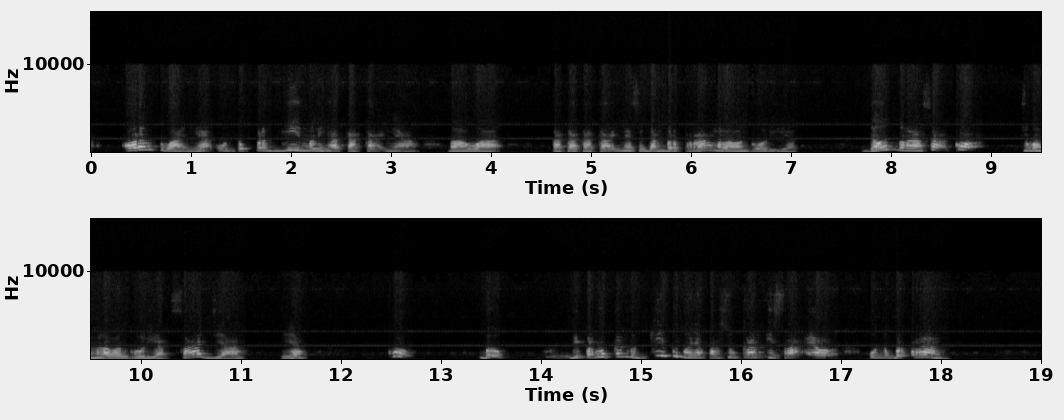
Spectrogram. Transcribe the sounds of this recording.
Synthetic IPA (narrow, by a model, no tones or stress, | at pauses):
ʔoɾaŋt̪uaɲaʔunt̪ʊk̚pərɡiməliɦat̪̚kakaʔɲa | baɦwa | kakakakaʔɲasədaŋbərpəɾaŋməlawanɡoliat̪̚ | daʊt̪̚məɾasakɔʔ | t͡ʃumaməlawanɡoliat̪̚sad͡ʒa | ja | kɔʔ | bə | dipərlukanbəɡit̪ubaɲak̚pasukanisɾaʔɛl | unt̪ʊk̚bərpəɾaŋ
